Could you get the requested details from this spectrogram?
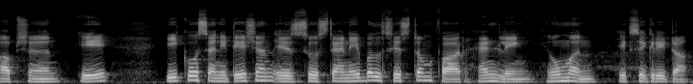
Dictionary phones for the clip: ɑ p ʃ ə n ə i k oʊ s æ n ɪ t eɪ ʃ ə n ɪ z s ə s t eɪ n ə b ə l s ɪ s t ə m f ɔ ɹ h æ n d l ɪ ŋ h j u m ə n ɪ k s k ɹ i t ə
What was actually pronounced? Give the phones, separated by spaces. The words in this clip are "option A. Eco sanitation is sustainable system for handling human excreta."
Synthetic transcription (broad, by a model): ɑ p ʃ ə n ə i k oʊ s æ n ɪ t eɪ ʃ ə n ɪ z s ə s t eɪ n ə b ə l s ɪ s t ə m f ɔ ɹ h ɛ n d l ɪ ŋ h j u m ə n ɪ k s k ɹ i t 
